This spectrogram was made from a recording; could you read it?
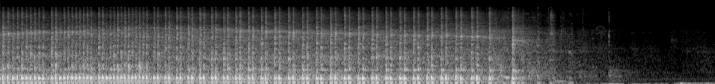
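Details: Mitsubishi 3000GT VR4 twin-turbo 6G72 V6, new engine first start: uneven lumpy idle, irregular pulses around 220 a minute, stumbles and dies; owner says timing way out, suspects something unplugged, not firing on all cylinders.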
